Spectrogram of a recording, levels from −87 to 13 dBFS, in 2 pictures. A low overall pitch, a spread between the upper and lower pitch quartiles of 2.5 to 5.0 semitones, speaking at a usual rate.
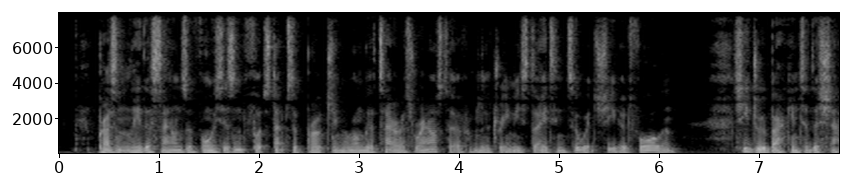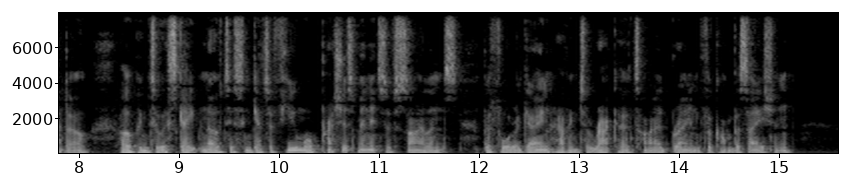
Yes: very low, 90 Hz; average, 3.5 semitones; average, 195 wpm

